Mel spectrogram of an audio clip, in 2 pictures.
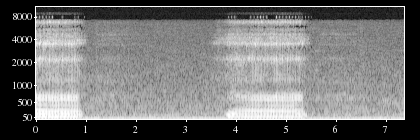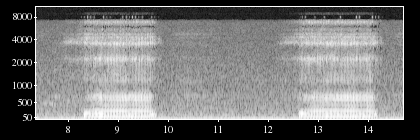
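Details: Loud rattling snores on each breath in, with quiet breathing out between, about 14 breaths a minute; steady snoring.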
